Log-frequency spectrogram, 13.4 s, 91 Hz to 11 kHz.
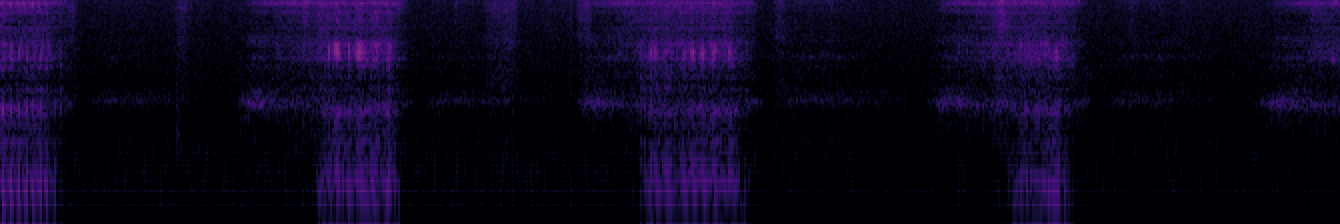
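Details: Snoring during sleep: regular rough snores on each breath, about 18 a minute, in a quiet room.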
